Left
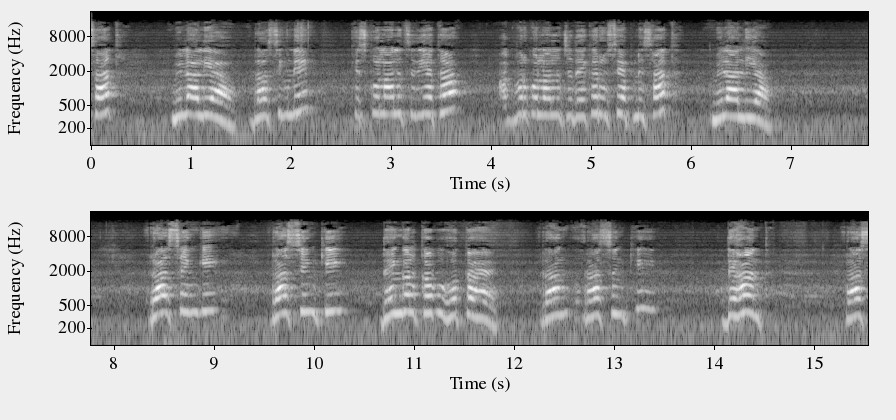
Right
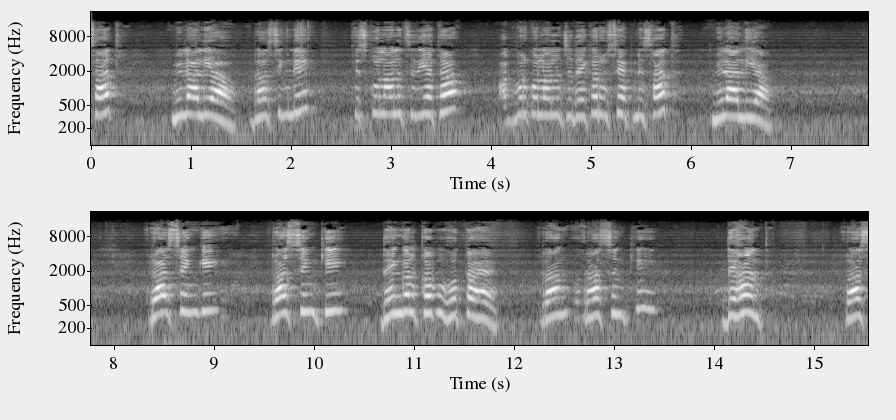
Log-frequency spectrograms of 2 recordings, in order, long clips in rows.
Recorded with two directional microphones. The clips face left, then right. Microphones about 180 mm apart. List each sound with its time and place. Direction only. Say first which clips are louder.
0.0 s a woman's voice: right 1 dB; 10° right (ahead or behind)
1.7 s a woman's voice: even; 10° right (ahead or behind)
8.4 s a woman's voice: right 1 dB; 10° right (ahead or behind)
9.6 s a woman's voice: right 2 dB; 20° right (ahead or behind)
